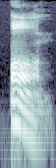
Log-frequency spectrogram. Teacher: the ending has been leveled out to an indiscriminate back vowel, a vowel in the back of the mouth, o, and a nasal. A nasal is M or N, because the sound goes on in the nose.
